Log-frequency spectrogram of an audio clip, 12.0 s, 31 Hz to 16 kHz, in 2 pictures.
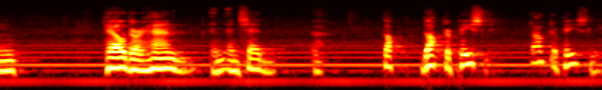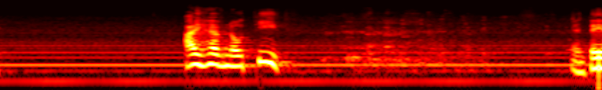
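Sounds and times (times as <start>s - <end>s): electrical mains hum: 0.0s - 12.0s
man's voice: 7.9s - 8.9s, 11.8s - 12.0s.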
